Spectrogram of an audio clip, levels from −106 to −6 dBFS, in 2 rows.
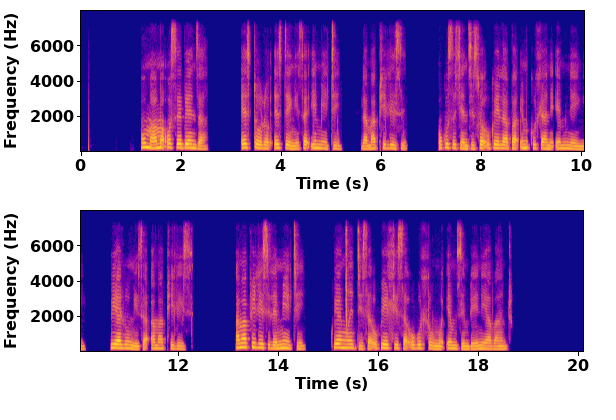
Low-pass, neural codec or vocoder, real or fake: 7.2 kHz; none; real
